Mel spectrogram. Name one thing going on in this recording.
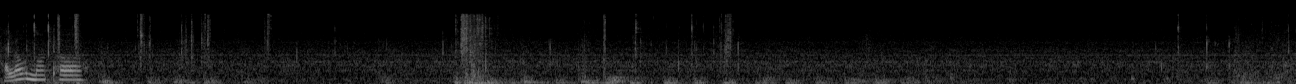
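Building pieces snap into place with short, sharp clicks.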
